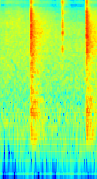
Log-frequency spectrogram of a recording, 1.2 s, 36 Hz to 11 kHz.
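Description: Steel body sheet metal on a 1973 Ford Mustang convertible is tapped during an inspection, after a magnet test found it sticking everywhere. Three sharp, short taps sound out, with a fainter one between two louder ones, each a quick knock with a low-mid body and a bright edge that dies away almost at once. The panel sounds healthy, solid steel with no body filler.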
